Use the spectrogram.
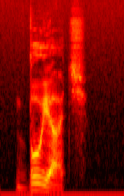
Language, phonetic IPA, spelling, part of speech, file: Polish, [ˈbujät͡ɕ], bujać, verb, Pl-bujać.ogg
